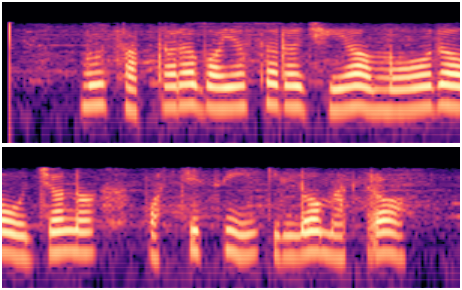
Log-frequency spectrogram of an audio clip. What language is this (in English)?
Odia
